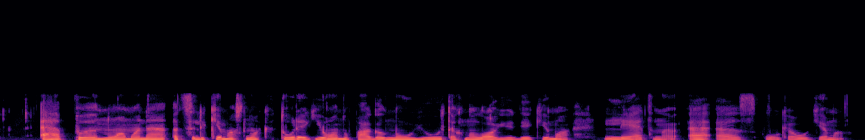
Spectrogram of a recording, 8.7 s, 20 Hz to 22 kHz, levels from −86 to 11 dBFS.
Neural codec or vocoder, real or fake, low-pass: none; real; 7.2 kHz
